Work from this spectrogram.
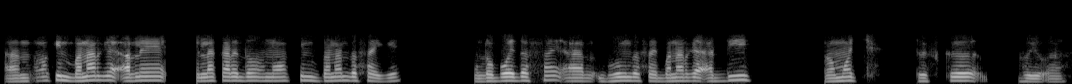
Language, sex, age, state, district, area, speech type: Santali, male, 18-30, West Bengal, Bankura, rural, conversation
